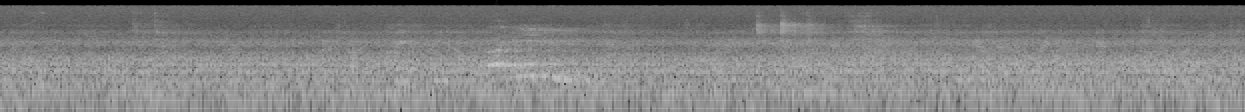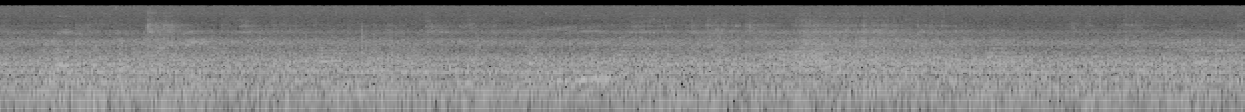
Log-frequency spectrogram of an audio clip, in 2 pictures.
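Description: A few adults chat quietly in the distance.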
